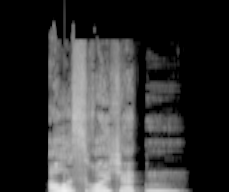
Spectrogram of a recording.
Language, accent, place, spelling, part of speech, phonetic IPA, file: German, Germany, Berlin, ausräucherten, verb, [ˈaʊ̯sˌʁɔɪ̯çɐtn̩], De-ausräucherten.ogg
- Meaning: inflection of ausräuchern: 1. first/third-person plural dependent preterite 2. first/third-person plural dependent subjunctive II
